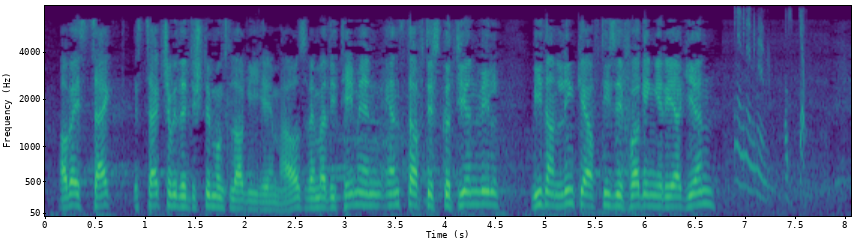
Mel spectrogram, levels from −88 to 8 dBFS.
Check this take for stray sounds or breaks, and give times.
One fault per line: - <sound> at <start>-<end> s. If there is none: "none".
- chirp at 6.9-7.7 s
